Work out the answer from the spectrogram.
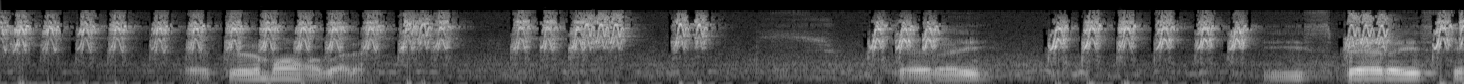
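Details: Young chestnut-cheeked starling calling for food from its owner: bursts of quick, harsh, high-pitched chirps in rows, separated by short pauses and a person's spoken words.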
